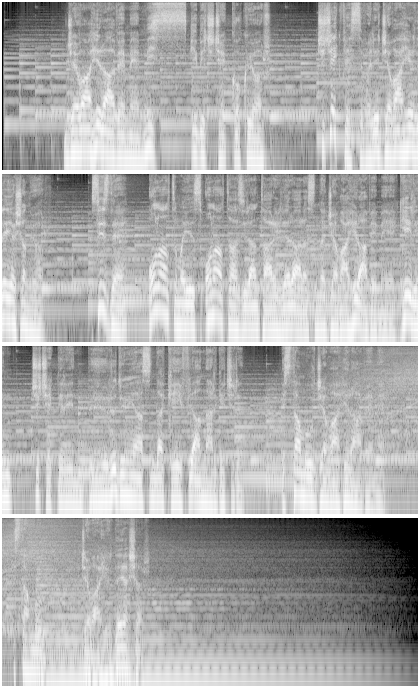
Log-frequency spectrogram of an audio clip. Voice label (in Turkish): REKLAM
